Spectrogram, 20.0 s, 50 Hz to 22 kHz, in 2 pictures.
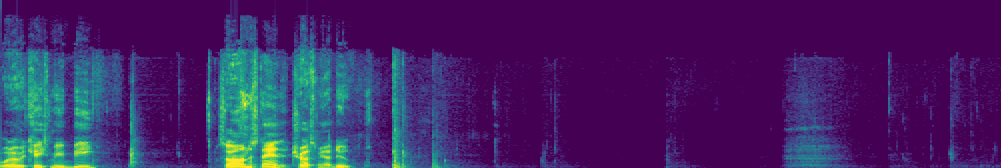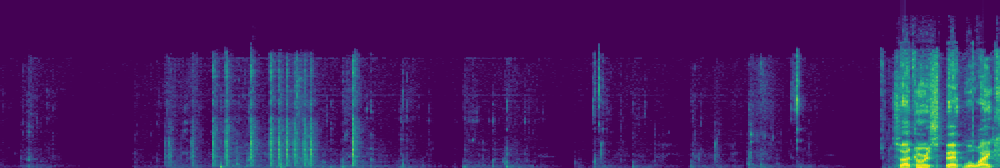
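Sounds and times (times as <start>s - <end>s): person chewing food: 4.5s - 5.8s, 8.5s - 18.4s.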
